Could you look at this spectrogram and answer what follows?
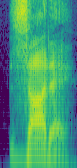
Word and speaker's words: Jahdae: And when it comes to Jahdae Barron, the pronunciation guide has his first name being said like this: Z-H-A-Day. Zade. Told you. Jahdae Barron.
